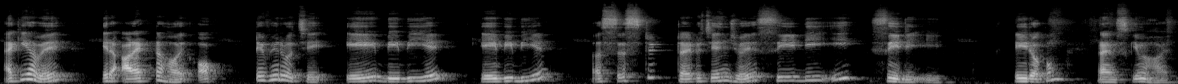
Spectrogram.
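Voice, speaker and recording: A man teaching a class as a Bengali speaker, explaining step by step and slowing down to spell out English terms. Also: fairly high pitch, expressive, fairly bright tone. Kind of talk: classroom lecture.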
